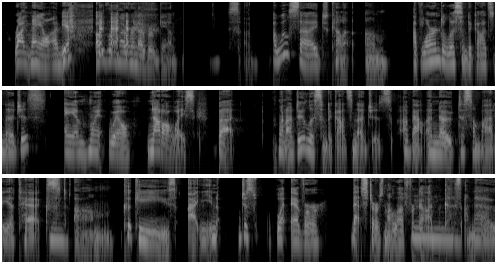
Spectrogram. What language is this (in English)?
English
